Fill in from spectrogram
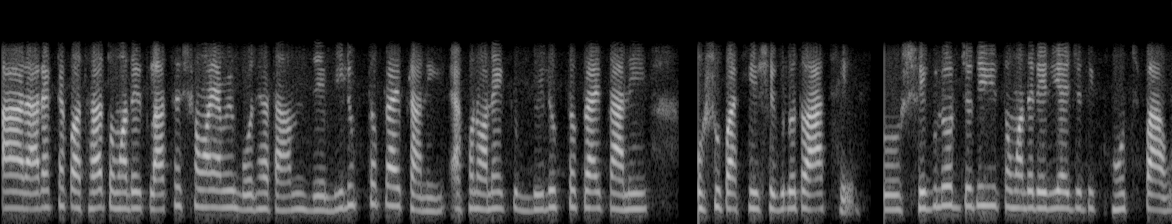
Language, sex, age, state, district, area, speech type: Bengali, female, 18-30, West Bengal, Dakshin Dinajpur, urban, conversation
